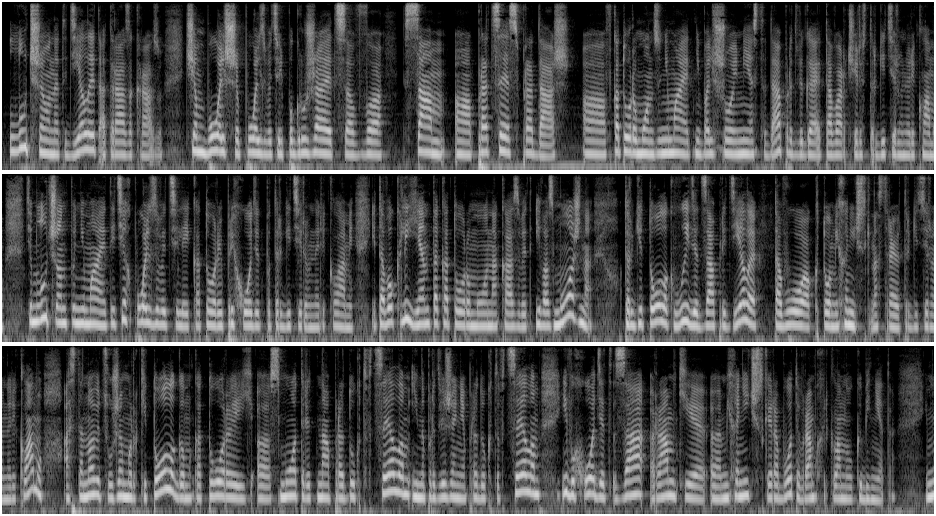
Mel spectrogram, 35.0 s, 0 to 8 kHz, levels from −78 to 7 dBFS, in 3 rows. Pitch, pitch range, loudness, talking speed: 200 Hz, 185-220 Hz, -16 LUFS, 155 wpm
